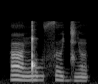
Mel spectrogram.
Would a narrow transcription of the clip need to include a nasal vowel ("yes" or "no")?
yes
